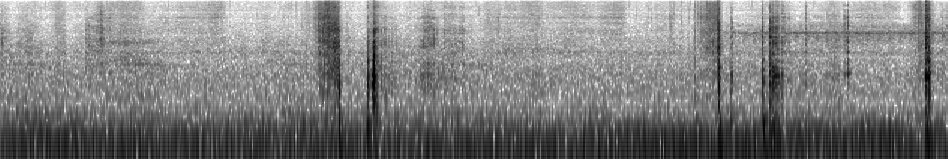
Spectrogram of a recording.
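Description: Long-handled edger blade cutting down into turf and soil at a bed's edge: four short crunching cuts in two pairs, about two seconds in and again near five seconds, as a flat spot is cut out to round the edge. A low steady hum runs underneath.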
